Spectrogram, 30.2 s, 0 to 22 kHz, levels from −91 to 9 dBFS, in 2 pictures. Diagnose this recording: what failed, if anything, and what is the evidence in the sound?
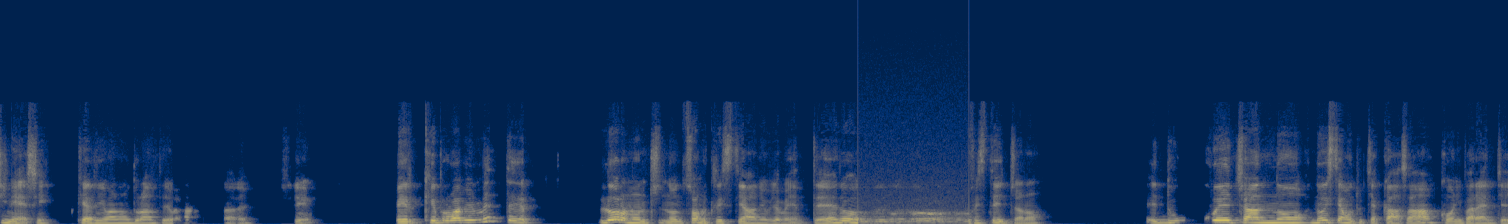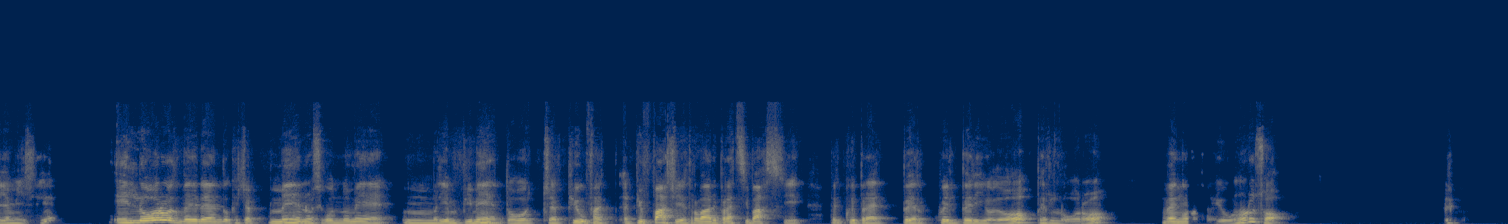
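The close microphone's signal likely dropped out at the analogue wiring stage, leaving a switch to a distant microphone from 8.59 to 9.70 s. The speech turns suddenly roomy and thin, falls roughly 10 dB, and room noise rises to around 20 dB below it before snapping back.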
